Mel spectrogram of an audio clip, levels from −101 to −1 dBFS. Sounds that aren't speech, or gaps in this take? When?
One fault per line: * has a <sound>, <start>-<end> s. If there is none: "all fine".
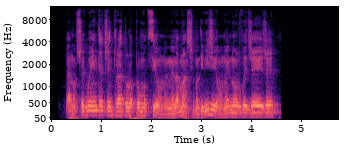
all fine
